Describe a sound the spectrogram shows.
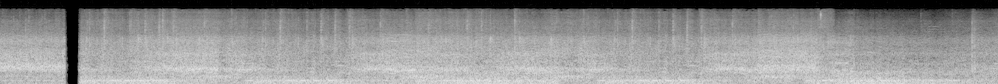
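A crowd chants and sings in rhythm.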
